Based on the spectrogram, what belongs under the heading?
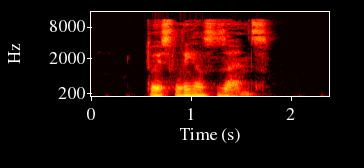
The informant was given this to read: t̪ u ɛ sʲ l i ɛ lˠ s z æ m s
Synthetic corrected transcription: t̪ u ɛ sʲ l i ɛ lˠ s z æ n s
